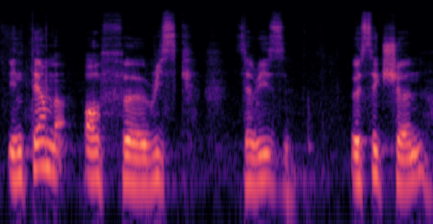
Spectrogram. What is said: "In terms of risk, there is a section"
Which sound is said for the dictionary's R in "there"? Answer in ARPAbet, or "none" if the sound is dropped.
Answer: R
